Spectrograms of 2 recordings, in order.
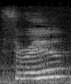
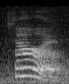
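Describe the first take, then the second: First: "Through" as one high syllable, rising on ooh; pronunciation drill. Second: "thorough" as two syllables, high then falling to O; pronunciation drill. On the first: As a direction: model "Through" like threw, for repeating. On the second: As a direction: model "thorough" as THUR-oh, for repeating. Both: Shown as a demonstration. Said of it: "Say them with me".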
